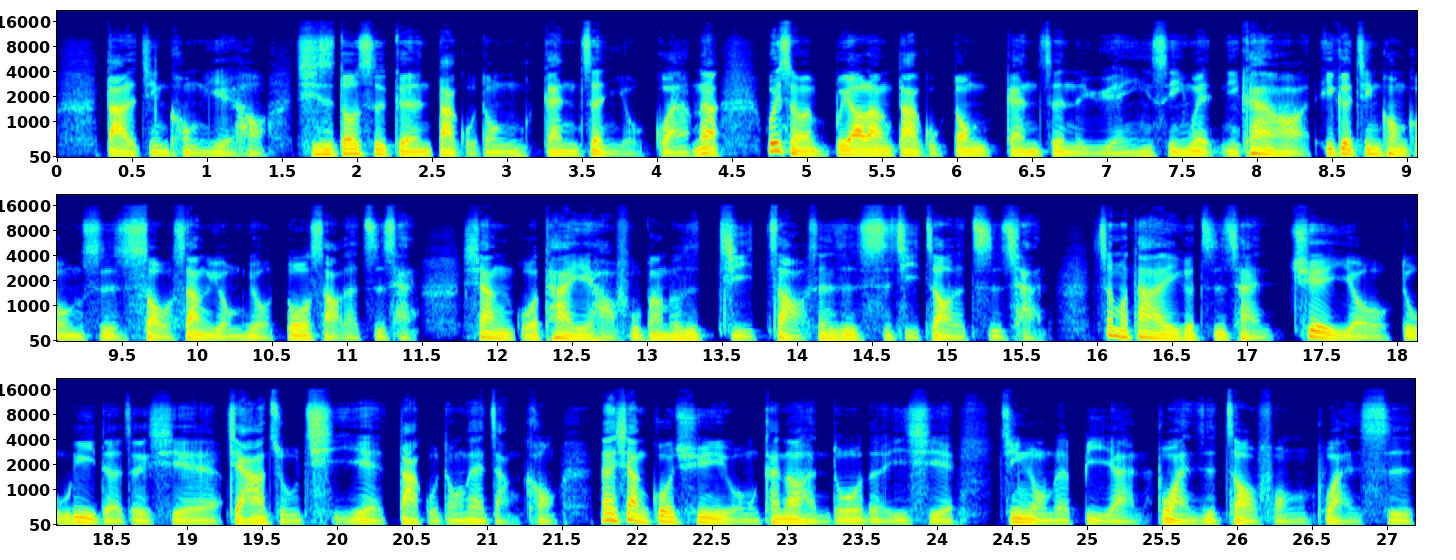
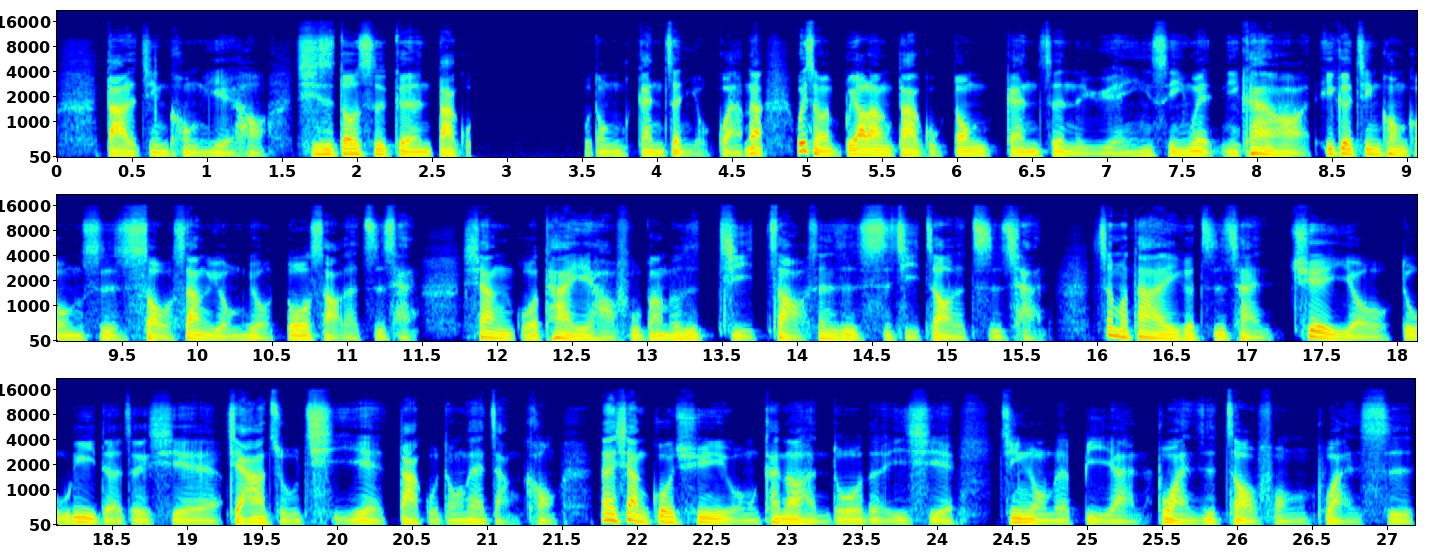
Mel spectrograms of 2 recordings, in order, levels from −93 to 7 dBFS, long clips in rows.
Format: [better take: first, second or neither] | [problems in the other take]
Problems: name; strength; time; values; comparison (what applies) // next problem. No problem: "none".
first | audio freezing; at 3 s for 1 s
